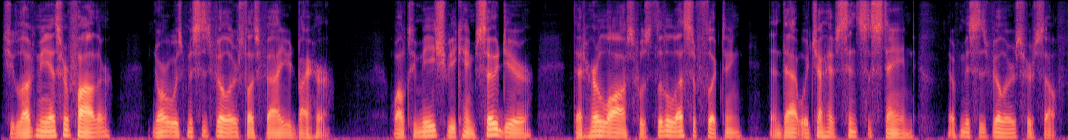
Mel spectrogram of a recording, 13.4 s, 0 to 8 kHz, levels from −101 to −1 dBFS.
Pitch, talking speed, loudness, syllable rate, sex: 85 Hz, 175 wpm, -22 LUFS, 5.0 syllables/s, male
